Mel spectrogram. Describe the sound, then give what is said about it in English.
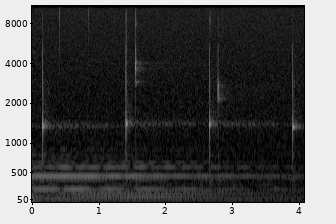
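Water drips steadily in a dark cave, four clear plinks spaced about a second apart, each with a ringing, resonant tone over a low, quiet background hum. “steady blink of water in the darkness like the heartbeat of the earth.”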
